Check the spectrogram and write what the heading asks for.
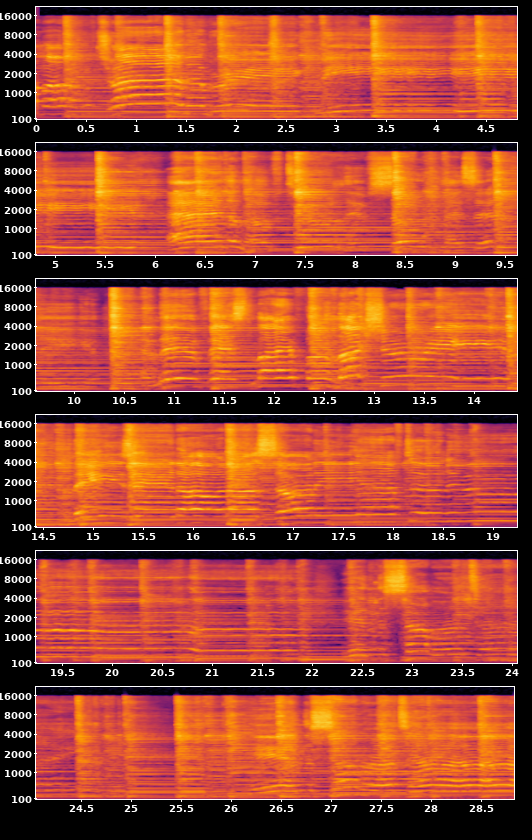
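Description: A man singing to his own strummed acoustic guitar.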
